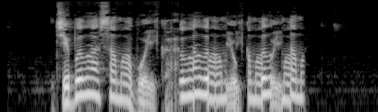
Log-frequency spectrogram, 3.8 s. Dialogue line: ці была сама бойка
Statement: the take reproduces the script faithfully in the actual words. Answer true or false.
false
